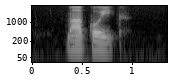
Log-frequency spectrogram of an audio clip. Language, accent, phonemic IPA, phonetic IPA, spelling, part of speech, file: Armenian, Eastern Armenian, /mɑˈkujk/, [mɑkújk], մակույկ, noun, Hy-մակույկ.ogg
- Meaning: boat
